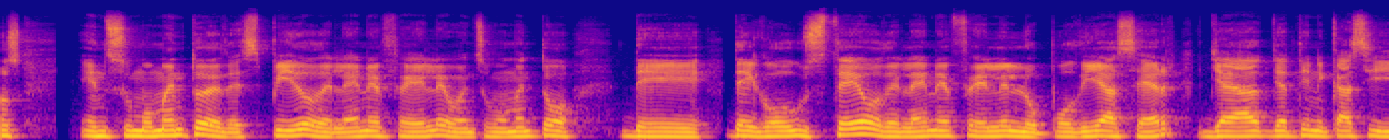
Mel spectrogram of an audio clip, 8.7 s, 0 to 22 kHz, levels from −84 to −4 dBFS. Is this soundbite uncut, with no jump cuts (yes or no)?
no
